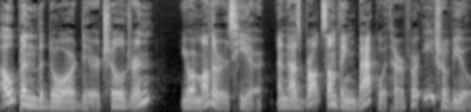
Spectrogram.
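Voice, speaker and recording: The speaker uses a put-on character voice at a fairly slow pace. The recording is very clean, with a silent background. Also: man, fairly high pitch for a man. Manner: deceptively sweet.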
